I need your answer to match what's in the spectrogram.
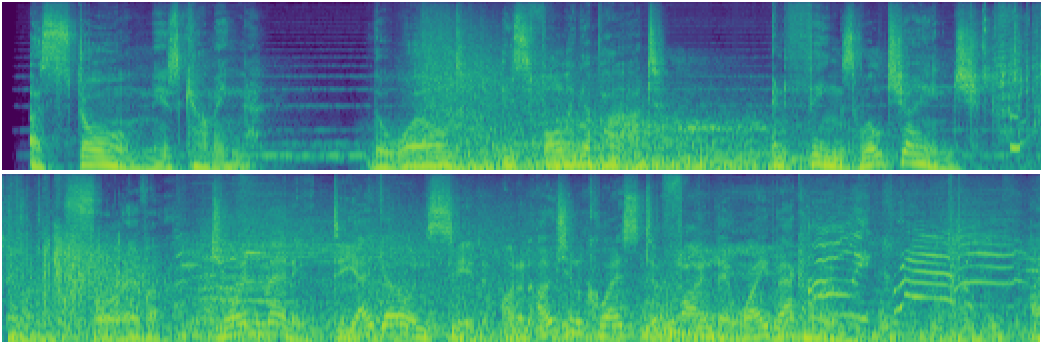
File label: Promos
